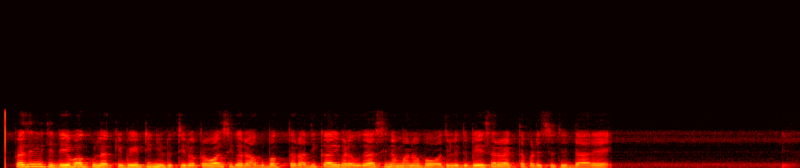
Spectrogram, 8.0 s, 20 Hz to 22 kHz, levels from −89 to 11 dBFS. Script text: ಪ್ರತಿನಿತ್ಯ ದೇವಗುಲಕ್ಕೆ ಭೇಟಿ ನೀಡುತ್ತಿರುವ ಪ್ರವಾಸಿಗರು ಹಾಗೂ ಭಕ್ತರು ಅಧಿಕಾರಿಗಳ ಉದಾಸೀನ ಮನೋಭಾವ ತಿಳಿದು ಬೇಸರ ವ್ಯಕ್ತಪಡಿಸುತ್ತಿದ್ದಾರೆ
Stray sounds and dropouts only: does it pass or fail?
pass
